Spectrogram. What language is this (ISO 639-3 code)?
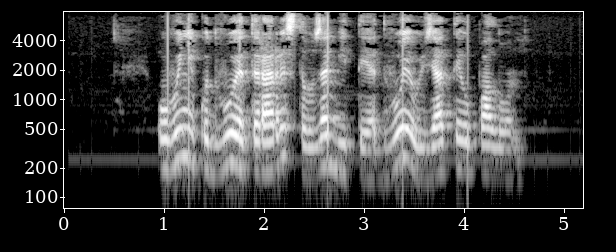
bel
